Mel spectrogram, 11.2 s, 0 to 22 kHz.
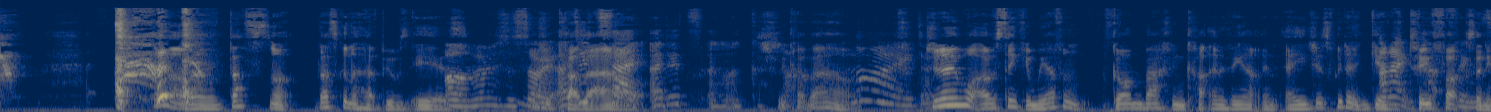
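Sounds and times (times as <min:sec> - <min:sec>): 
single loud harsh cough: 0:00.9 - 0:01.7
speech: 0:01.2 - 0:11.1.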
